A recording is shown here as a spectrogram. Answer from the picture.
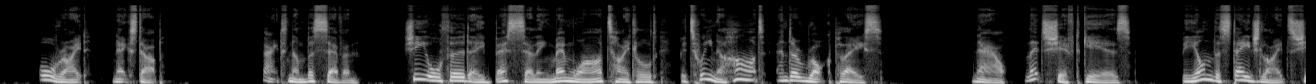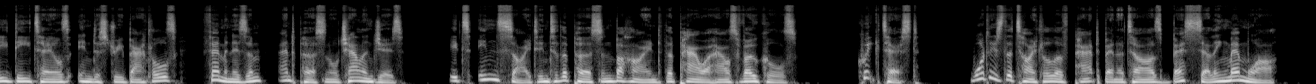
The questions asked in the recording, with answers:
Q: What is the title of Pat Benatar's best-selling memoir?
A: Correct answer. Between a Heart and a Rock Place.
